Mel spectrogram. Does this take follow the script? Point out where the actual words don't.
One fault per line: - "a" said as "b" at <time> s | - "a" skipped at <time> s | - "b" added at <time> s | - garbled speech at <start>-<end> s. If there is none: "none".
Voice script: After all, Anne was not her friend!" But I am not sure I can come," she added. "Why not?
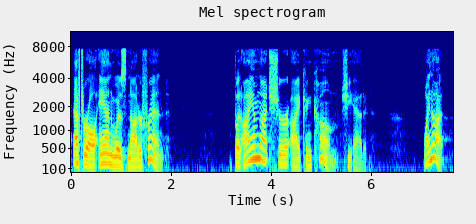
none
